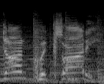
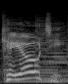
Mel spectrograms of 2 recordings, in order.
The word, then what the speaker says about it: Don Quixote: a good book jake call don quixote that's pronounced coyote i read that in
